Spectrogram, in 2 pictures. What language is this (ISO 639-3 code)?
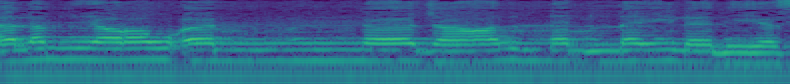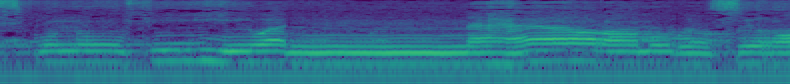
ara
